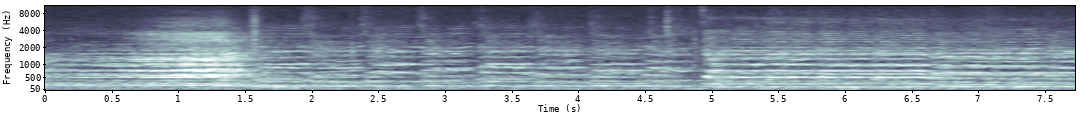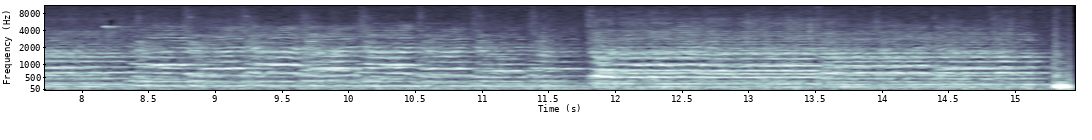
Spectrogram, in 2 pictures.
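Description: Mixed-voice a cappella group singing held chords with no instruments. It swells loudest about a second in, and fresh chords come in about five seconds in and again about twelve seconds in.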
